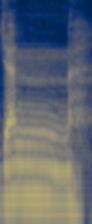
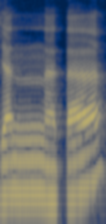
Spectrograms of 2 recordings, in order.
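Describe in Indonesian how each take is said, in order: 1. Kata ini berakhir dengan bunyi h. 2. Kata ini berakhir dengan vokal a terbuka. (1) "kita ganti dengan huruf ha sukun" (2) "Tidak boleh kita baca jannata"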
